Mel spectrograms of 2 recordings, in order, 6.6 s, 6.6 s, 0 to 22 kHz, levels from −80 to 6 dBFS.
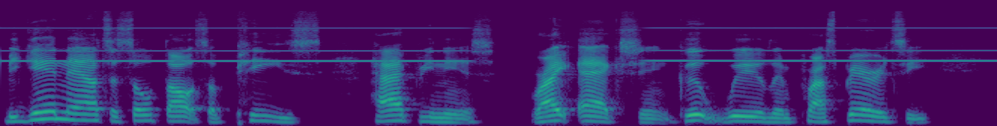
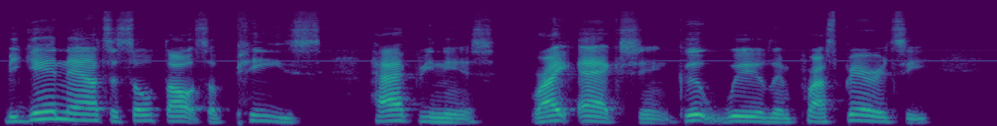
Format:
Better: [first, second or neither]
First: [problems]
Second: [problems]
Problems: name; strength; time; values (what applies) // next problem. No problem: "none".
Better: second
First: high-pitched whine; loud; until 3 s and from 4.5 s on; 3 kHz, 5 dB below the speech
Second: high-pitched whine; faint; until 3 s and from 4.5 s on; 3 kHz, 30 dB below the speech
